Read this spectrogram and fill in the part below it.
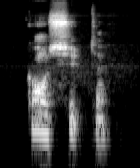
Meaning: second-person plural past historic of concevoir
- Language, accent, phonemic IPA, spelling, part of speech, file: French, Canada, /kɔ̃.syt/, conçûtes, verb, LL-Q150 (fra)-conçûtes.wav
